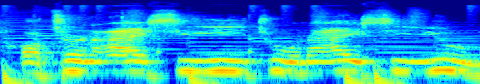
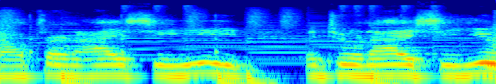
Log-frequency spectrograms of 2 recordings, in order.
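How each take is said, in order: First: It is said in a harder, aggressive way. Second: It is said softly, in a mellow vibe.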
